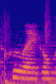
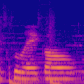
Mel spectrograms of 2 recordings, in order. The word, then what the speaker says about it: Kulego: So IG is at Edwina Kulego, Facebook is Edwina Kulego. – Just spell that for people, just so they know. So Edwina is E-D-W-I-N-A, Kulego is K-U-L-E-G-O.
